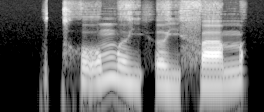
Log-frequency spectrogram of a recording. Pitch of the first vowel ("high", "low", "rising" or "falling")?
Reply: rising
